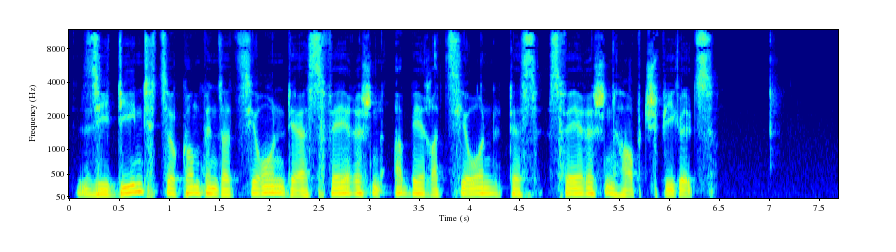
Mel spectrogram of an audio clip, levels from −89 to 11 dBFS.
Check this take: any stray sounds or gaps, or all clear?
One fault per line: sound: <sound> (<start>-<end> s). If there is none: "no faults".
no faults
